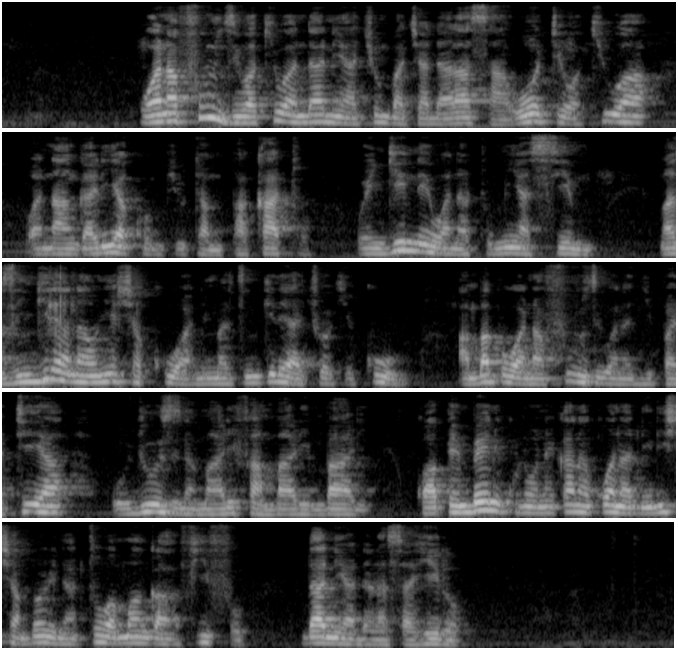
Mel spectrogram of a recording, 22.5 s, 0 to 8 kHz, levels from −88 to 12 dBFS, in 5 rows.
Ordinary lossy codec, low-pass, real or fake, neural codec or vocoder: Opus, 64 kbps; 7.2 kHz; real; none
